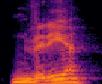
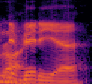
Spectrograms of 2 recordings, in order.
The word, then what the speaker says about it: Nvidia: just by the way learned that I've been mispronouncing hey hul what's the big company that's giving earnings after the close today Nvidia he said it right Matt you say it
